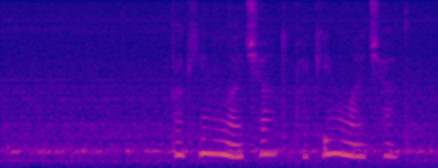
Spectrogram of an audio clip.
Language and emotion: Russian, neutral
